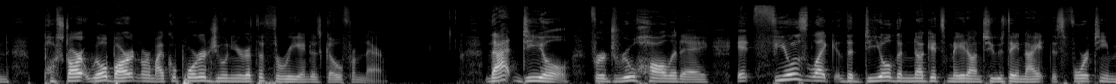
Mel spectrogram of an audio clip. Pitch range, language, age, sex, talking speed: 130-155 Hz, English, 20-39, male, 175 wpm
